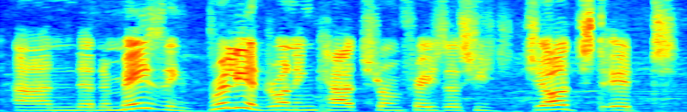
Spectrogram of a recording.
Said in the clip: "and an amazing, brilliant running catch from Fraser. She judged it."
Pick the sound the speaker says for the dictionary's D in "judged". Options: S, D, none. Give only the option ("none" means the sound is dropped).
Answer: D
